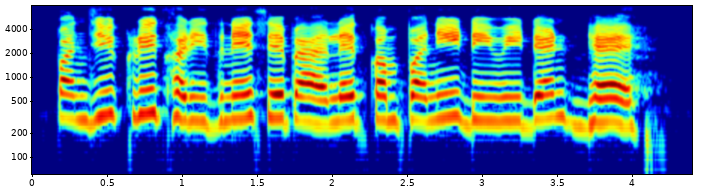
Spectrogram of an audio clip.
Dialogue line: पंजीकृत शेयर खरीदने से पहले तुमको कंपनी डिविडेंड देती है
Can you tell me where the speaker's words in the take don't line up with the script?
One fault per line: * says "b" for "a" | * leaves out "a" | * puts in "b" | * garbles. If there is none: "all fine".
* leaves out "शेयर"
* leaves out "तुमको"
* leaves out "देती"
